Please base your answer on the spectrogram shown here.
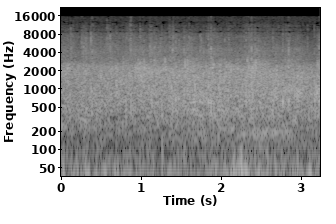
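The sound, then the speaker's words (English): Faint, thin applause from an audience in New Haven: a steady, low-level patter of clapping that holds evenly through the whole clip. “New Haven just gave me the lamest clap for that miracle ever.”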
